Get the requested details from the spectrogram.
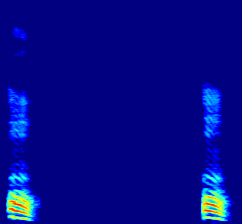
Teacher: Pour le en, je vais former un A dans ma bouche et faire passer le son par le nez. Donc, bouche ouverte, lèvres arrondies, comme pour le A, la langue un peu en arrière, comme pour le A, mais l'air passe par le nez.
